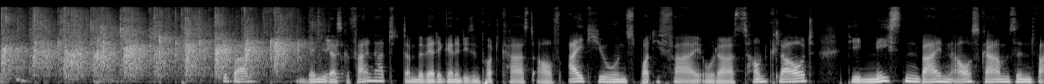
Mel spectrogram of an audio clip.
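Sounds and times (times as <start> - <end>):
applause: 0.0 - 3.4
speech: 2.2 - 10.4.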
